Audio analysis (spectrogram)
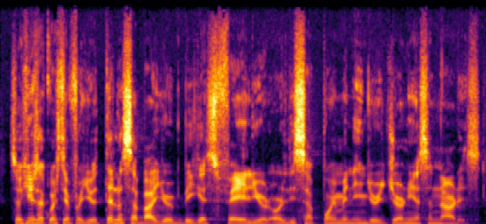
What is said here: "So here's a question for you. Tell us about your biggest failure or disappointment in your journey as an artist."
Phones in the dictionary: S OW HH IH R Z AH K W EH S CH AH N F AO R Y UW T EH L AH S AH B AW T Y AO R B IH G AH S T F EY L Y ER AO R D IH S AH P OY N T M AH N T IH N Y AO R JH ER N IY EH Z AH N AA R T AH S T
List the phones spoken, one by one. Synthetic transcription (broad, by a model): S OW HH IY R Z AH K W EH S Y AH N F AO R Y UW T EH L AH S AH B AW T Y AO R B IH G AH S T F EY L Y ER AO R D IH S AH P OY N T M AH N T IH N Y AO R JH ER N IY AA S AH N AA R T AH S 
